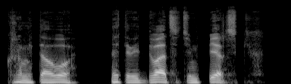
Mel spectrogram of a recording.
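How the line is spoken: Whisper. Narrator (Russian): добавил он шепотом

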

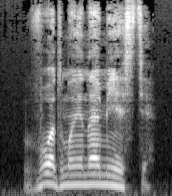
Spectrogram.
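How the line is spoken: Gloomy. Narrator (Russian): мрачно сказал Саймон

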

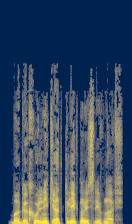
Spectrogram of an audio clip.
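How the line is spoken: Interrupting. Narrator (Russian): прервал ее Хриплый

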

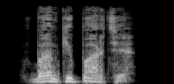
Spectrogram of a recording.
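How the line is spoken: Hoarse. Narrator (Russian): хрипло сказал он

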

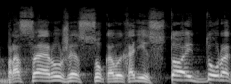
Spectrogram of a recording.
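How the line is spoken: Shouted after someone. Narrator (Russian): крикнул ему вслед Октябрьский

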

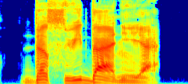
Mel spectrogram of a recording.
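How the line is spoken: Rude. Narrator (Russian): Крабок грубо сказал

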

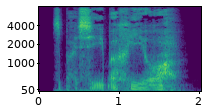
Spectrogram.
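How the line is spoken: Whisper. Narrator (Russian): он прошептал

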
